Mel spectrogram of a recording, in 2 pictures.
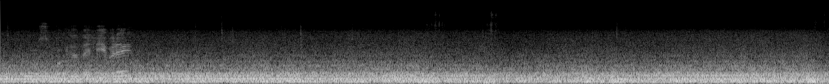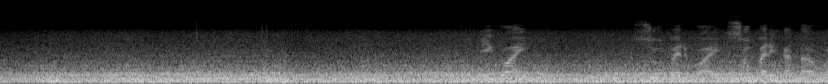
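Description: A 2021 Audi TT 45 coupe accelerating hard on the German Autobahn with the pedal floored, a loud continuous engine and road drone heard from inside the cabin, with someone speaking over it.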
